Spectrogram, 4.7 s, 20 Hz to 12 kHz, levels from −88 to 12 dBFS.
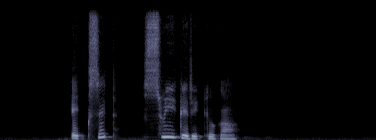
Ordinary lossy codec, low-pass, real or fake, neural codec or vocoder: none; 10.8 kHz; fake; autoencoder, 48 kHz, 32 numbers a frame, DAC-VAE, trained on Japanese speech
